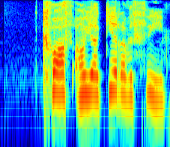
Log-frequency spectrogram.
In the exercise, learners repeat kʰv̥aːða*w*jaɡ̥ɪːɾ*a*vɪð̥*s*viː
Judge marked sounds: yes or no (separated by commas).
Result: yes, yes, no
